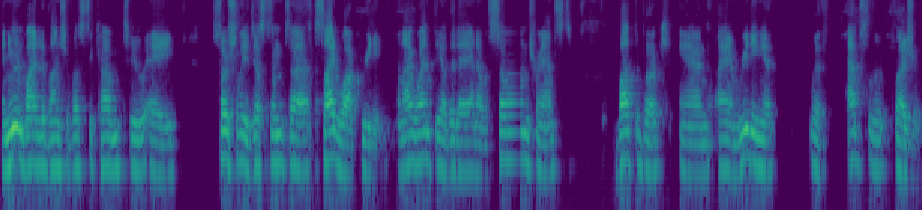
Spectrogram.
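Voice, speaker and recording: An older man hosting an interview over a video call from a large living room, introducing his guest in an admiring, unhurried way. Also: medium pitch, fairly even intonation, poor audio. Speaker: show host. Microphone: video call webcam.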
